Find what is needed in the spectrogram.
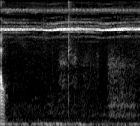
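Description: Insects droning in the forest: one steady, unbroken high-pitched tone.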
